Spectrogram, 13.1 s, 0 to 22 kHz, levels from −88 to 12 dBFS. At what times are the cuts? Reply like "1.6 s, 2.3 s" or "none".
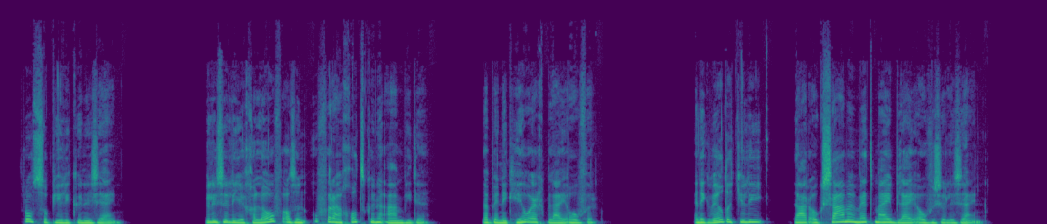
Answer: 8.4 s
